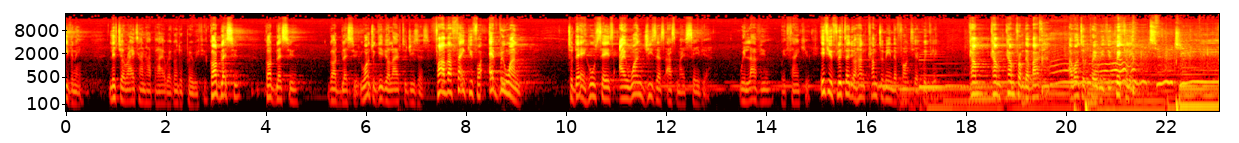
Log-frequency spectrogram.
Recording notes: Preached at the First Love Centre, Accra - Ghana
